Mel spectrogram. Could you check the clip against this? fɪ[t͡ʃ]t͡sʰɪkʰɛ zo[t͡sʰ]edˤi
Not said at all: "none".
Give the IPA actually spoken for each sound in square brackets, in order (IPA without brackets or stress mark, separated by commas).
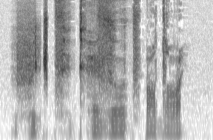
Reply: t͡ʃ, t͡sʼ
